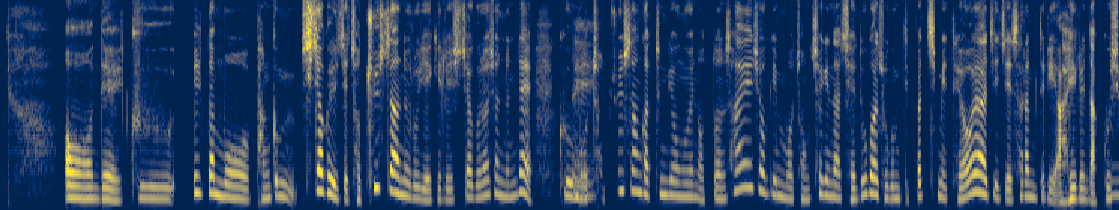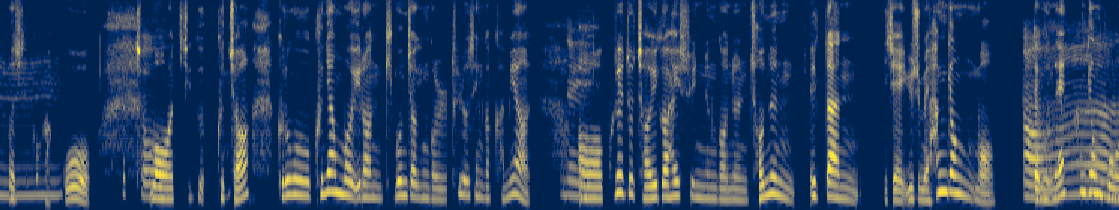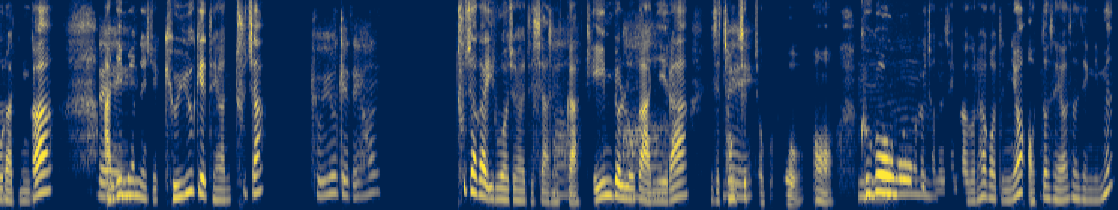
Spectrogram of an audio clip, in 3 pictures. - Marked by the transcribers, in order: other background noise; distorted speech
- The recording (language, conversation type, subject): Korean, unstructured, 미래 세대를 위해 지금 우리가 해야 할 일은 무엇인가요?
